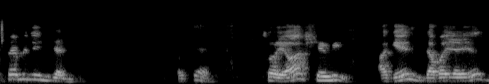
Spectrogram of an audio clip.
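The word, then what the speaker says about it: cheveux: So pronounced as Chevy. Okay. Double I, yeah. CH is pronounced as S and double I, E, or double I, you can say, is not spoken here.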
